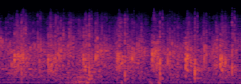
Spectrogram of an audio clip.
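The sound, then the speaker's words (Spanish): An audience at a night church service bursts into sustained applause for God, many hands clapping at once in a dense, steady wash of sound with no voices standing out. “Regálale un aplauso a Dios en esta noche.”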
